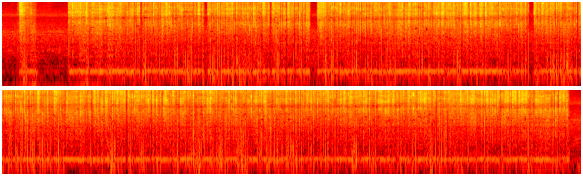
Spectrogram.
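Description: An electric welding arc crackles and buzzes steadily.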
